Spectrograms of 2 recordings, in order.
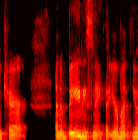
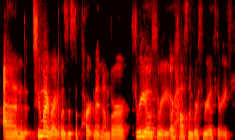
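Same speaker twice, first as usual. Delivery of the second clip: usual speaking voice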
